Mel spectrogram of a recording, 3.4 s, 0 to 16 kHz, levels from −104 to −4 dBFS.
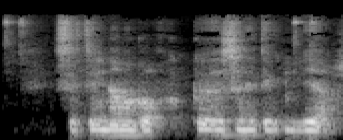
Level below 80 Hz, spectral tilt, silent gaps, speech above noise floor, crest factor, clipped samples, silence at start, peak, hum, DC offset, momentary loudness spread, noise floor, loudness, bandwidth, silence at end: -58 dBFS; -4.5 dB/octave; none; 23 dB; 18 dB; under 0.1%; 0.05 s; -10 dBFS; none; under 0.1%; 15 LU; -48 dBFS; -26 LUFS; 11.5 kHz; 0 s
